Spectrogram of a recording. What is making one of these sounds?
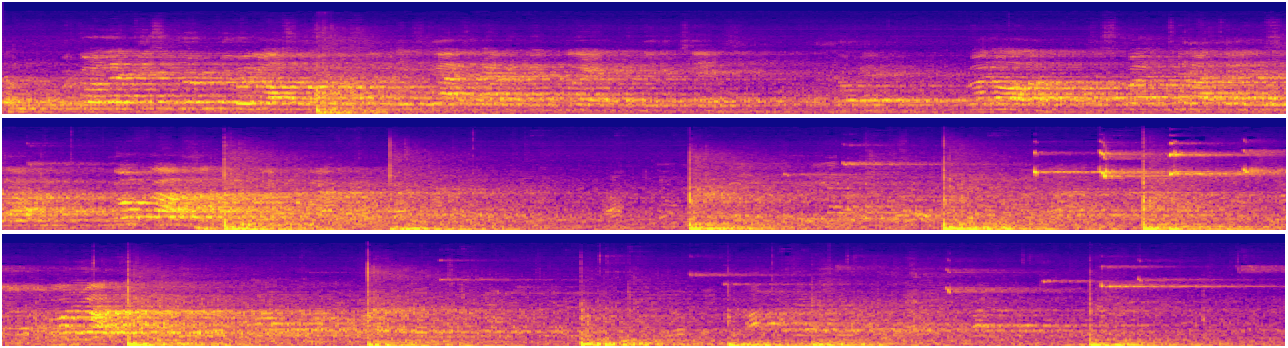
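Men talk in a large echoing gym.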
